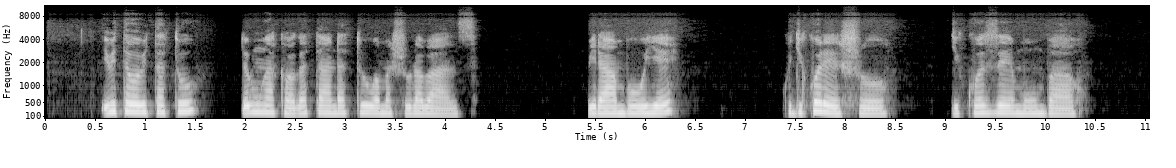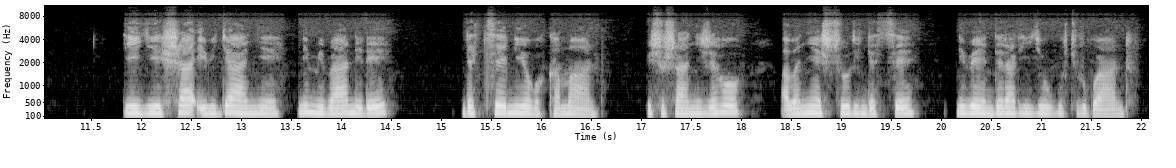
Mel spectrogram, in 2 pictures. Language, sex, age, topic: Kinyarwanda, female, 18-24, education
